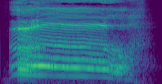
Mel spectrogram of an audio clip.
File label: Death Vo; portal quest android; Paladin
